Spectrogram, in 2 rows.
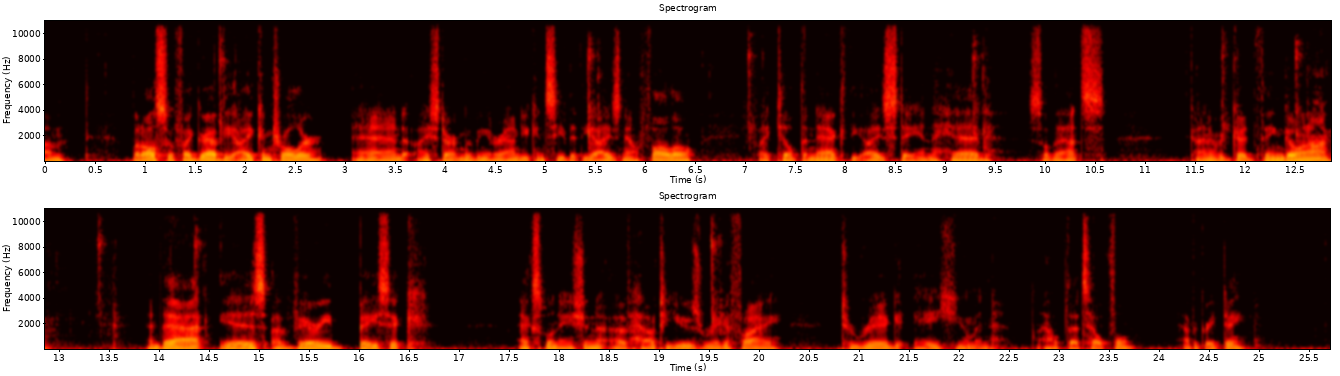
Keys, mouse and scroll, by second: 0.5 click, 1.0 scroll up 5, 1.7 g, 5.6 scroll down 6, 6.6 click, 7.1 r, 9.7 scroll down 5, 10.4 scroll up 3, 11.4 click, 11.8 r, 12.9 click, 13.4 r, 14.7-15.4 scroll down 6, 15.4-17.4 middle drag, 17.4-18.7 scroll up 4, 18.7 middle click, 19.5 KP_1, 20.3-22.5 scroll down 4.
